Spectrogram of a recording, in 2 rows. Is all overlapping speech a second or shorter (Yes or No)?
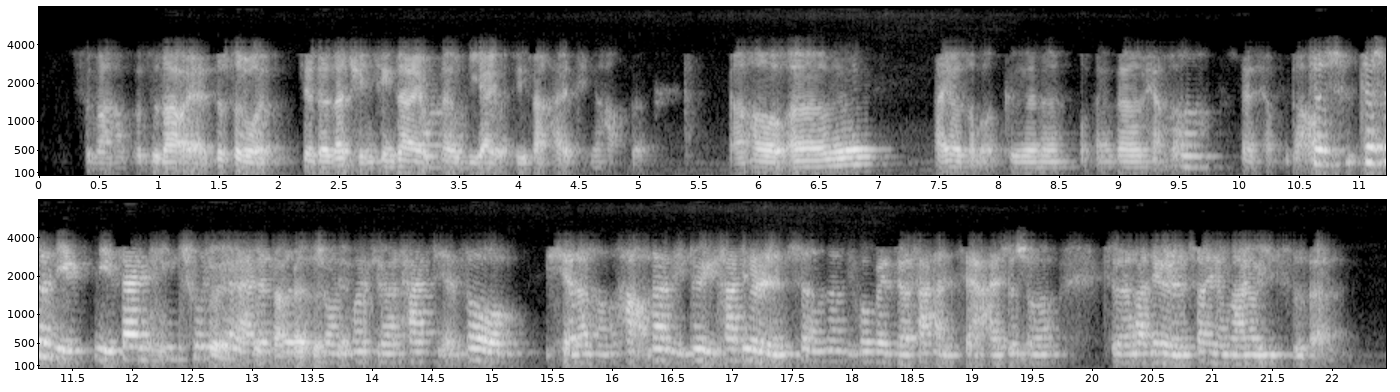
No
